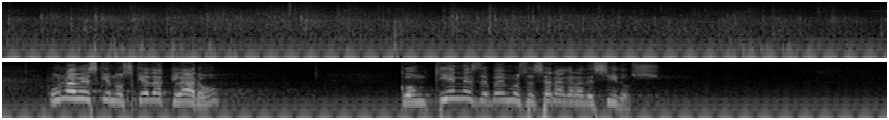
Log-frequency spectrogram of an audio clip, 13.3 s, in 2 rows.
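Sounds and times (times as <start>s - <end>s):
audience applause: 0.0s - 7.1s
speech: 7.0s - 8.4s, 9.6s - 11.6s.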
